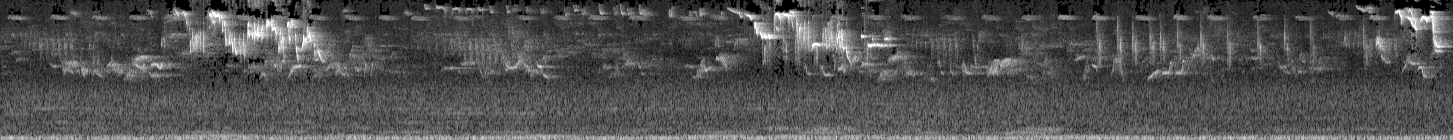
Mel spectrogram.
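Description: Birds chirping in three short bursts of quick, high calls, about four seconds in, about fifteen seconds in and near the end, over a steady low hum.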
